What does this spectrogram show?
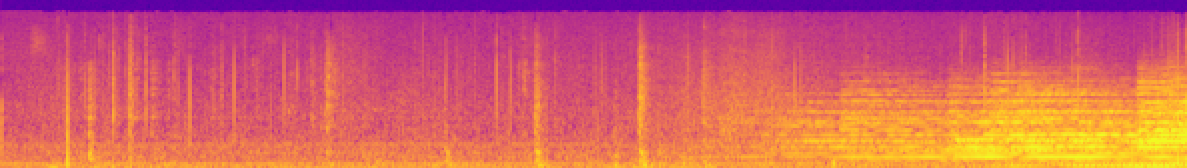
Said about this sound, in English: Ah, the church bells. Slightly mournful.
